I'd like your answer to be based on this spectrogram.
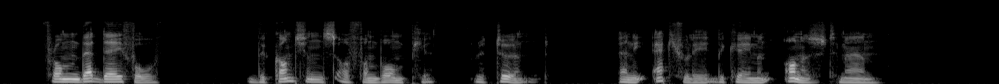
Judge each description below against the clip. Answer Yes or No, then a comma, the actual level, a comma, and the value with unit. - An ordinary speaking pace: No, slow, 100 wpm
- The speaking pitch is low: Yes, low, 105 Hz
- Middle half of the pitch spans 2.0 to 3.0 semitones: No, average, 4.8 semitones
